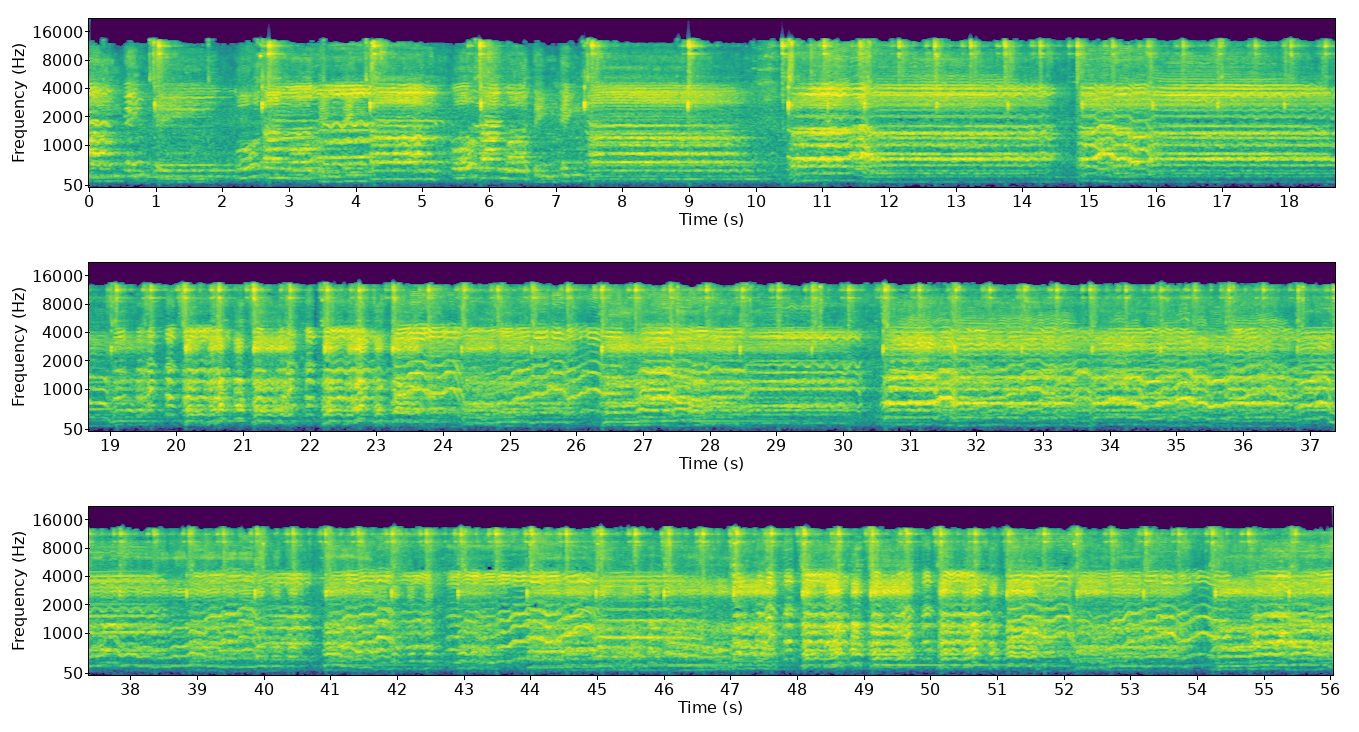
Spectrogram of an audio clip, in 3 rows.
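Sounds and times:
choir breaths: 0.0 - 38.6
large choir singing: 0.0 - 56.0.

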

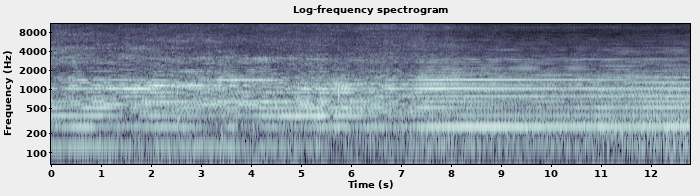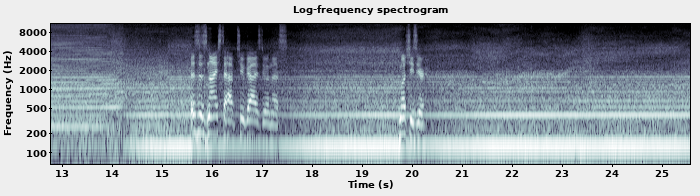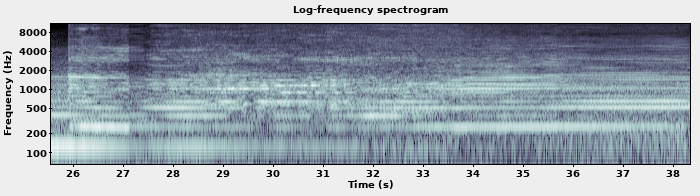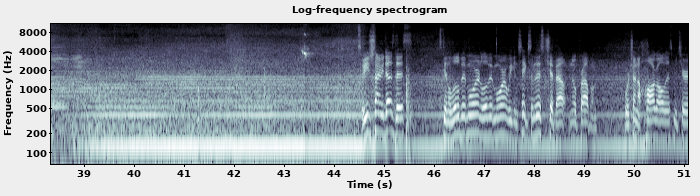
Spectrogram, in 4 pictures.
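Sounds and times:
table saw cutting wood: 0.0 - 51.0.

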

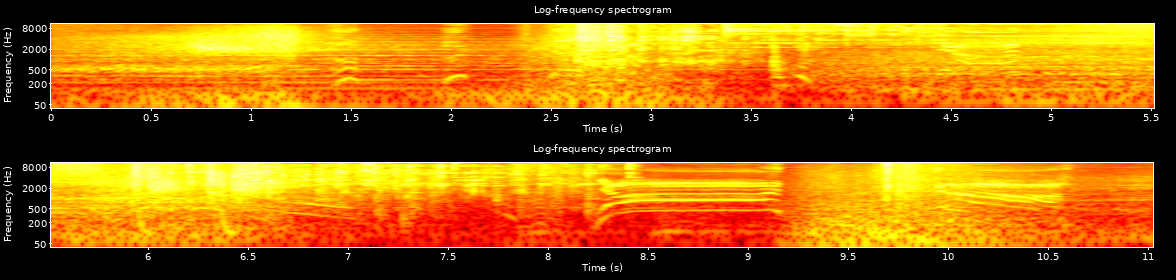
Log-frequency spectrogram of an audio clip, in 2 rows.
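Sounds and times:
man yelling: 8.2 - 9.2, 9.9 - 10.6.

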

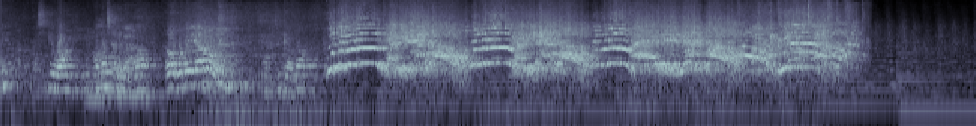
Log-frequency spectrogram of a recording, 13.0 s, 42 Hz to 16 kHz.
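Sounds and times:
women shouting a team chant: 4.3 - 11.5.

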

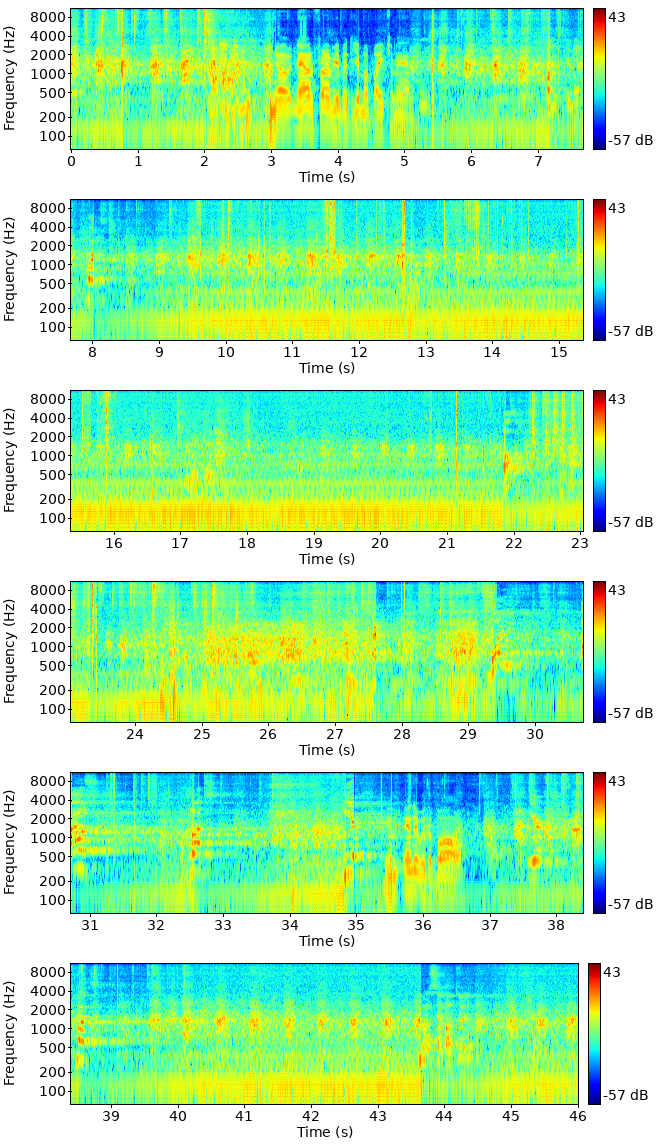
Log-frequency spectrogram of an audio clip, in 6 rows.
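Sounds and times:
low hum with overtones: 0.0 - 46.0.

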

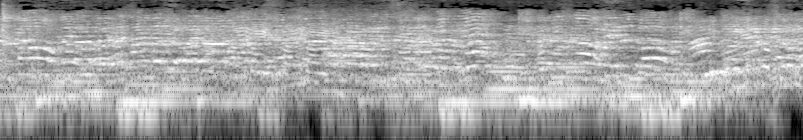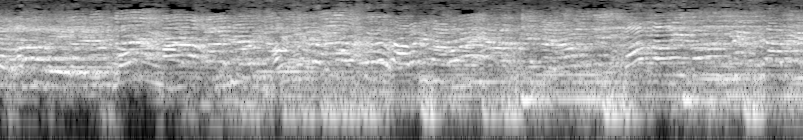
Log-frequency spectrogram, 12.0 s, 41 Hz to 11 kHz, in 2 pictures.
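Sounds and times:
children chattering and shouting: 0.0 - 12.0
music playing: 0.0 - 12.0.

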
